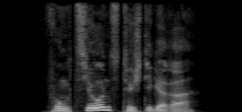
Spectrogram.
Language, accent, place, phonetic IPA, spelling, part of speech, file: German, Germany, Berlin, [fʊŋkˈt͡si̯oːnsˌtʏçtɪɡəʁɐ], funktionstüchtigerer, adjective, De-funktionstüchtigerer.ogg
- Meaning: inflection of funktionstüchtig: 1. strong/mixed nominative masculine singular comparative degree 2. strong genitive/dative feminine singular comparative degree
